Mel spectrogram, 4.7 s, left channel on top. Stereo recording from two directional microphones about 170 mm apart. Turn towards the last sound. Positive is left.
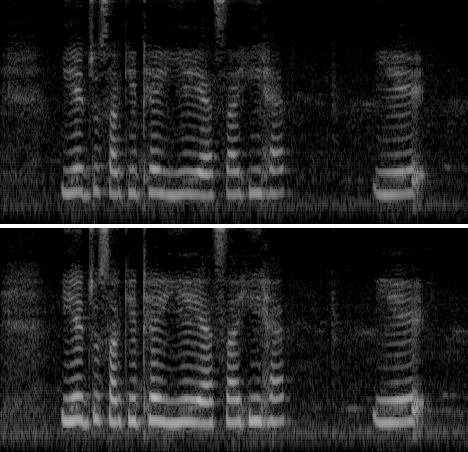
turn(degrees=-10)  # may be behind; listen again after turning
